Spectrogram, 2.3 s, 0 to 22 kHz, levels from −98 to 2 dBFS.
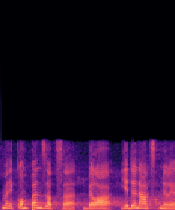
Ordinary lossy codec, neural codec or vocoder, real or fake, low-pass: AAC, 64 kbps; none; real; 7.2 kHz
